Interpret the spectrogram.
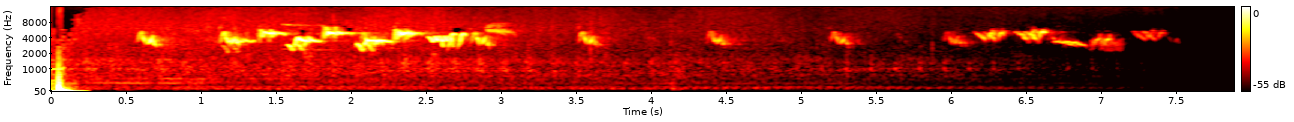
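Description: Background music cutting off right at the start, then faint chirping bird calls over a low hum, both fading out near the end.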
